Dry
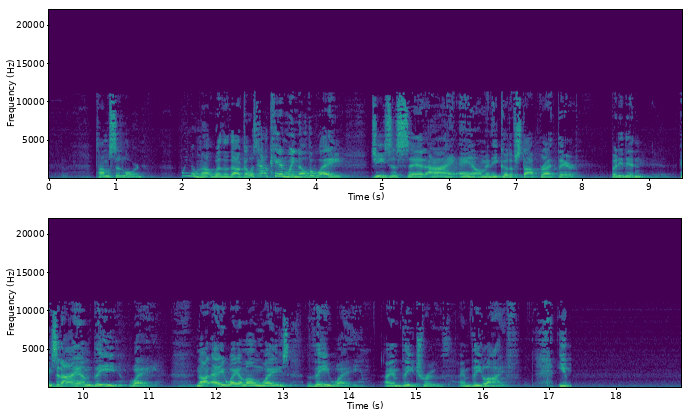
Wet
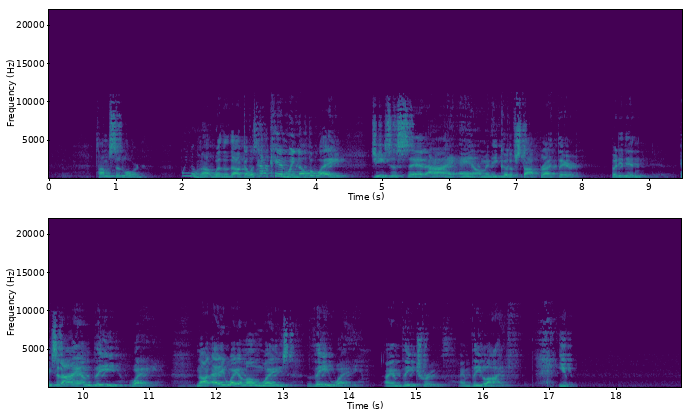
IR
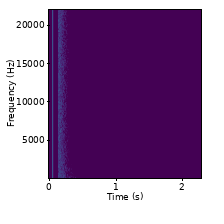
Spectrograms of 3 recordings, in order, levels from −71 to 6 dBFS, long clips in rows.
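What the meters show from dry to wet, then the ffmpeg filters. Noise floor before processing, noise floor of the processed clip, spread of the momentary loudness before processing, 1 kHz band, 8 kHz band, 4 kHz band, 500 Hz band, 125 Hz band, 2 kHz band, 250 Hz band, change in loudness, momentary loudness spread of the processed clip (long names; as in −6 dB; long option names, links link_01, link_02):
−46 dBFS, −60 dBFS, 14 LU, −10.0 dB, −10.5 dB, −6.5 dB, −10.0 dB, −21.0 dB, −8.0 dB, −13.0 dB, −10.5 dB, 14 LU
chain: -filter_complex "[0:a]highpass=270,lowpass=4600,highshelf=frequency=3300:gain=9.5[link_01];[1:a]atrim=start_sample=2205,atrim=end_sample=3969[link_02];[link_01][link_02]afir=irnorm=-1:irlink=0,volume=-6.5dB"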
